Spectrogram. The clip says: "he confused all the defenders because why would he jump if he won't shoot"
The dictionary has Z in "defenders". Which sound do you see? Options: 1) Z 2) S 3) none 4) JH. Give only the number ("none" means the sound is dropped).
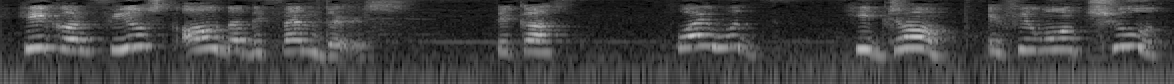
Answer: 2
